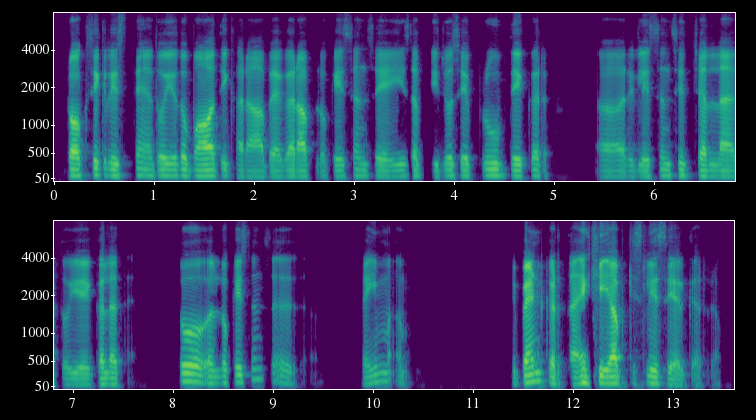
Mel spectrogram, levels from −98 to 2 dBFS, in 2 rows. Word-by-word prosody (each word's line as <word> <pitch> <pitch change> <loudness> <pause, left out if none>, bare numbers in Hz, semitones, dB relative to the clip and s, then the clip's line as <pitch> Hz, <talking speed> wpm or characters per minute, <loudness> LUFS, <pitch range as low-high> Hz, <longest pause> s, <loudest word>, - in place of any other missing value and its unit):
Toxic 105 +3 +3
रिश्ते 105 +1 -3
हैं 105 -1 -4
तो 105 0 -2
ये 105 0 0
तो 110 -1 0
बहुत 100 +1 +4
ही 105 - -3
ख़राब 95 -1 -5
है 95 -1 0
अगर 100 0 -2
आप 95 0 +2
लोकेशन 100 +2 -7
से, 100 -1 -4
ये 100 +1 -6
सब 105 0 -6
चीज़ों 105 +1 -5
से 105 +1 -3
प्रूफ़ 110 +1 -5
देकर 100 0 -1
अ, - - -25 0.8
रिलेशनशिप 100 +3 -6
चल 100 0 -1
रहा 95 - +4
है 95 - 0
तो 95 - -9
ये 95 0 +1
गलत 100 -1 0
है। - - -34 0.5
तो 140 -5 +4
लोकेशंस 130 +10 -5
अ, - - -8 0.7
सही 110 +5 -4
में 150 +1 -8
अ 110 - -15 1.1
डिपेंड 135 +4 +8
करता 110 -4 0
है 120 - +7
कि 120 -2 +6
आप 115 - -8
किस 105 +3 -17
लिए 115 -1 +3
शेयर 110 - -2
कर - - -14
रहे - - -28
हो। - - -27
105 Hz, 205 wpm, -25 LUFS, 100-110 Hz, 1.1 s, डिपेंड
